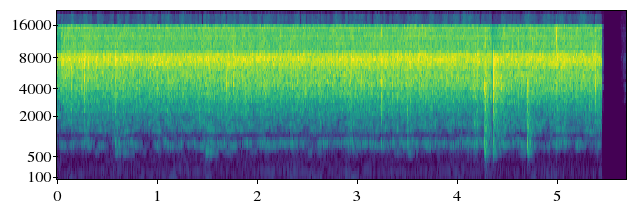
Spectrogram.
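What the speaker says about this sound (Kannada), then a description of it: "ಇವೆಲ್ಲ ಒಂದು ಸ್ವಲ್ಪ ಎಣ್ಣೆ ಹಾಕ್ಕೊಂಡು ಫ್ರೈ ಮಾಡ್ಕೊತೇನೆ ರೀ." Onion and cinnamon frying in oil for a mushroom gravy: a steady, bright, close sizzle holding for several seconds, with a couple of light stirring clinks near the end before it cuts off abruptly.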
